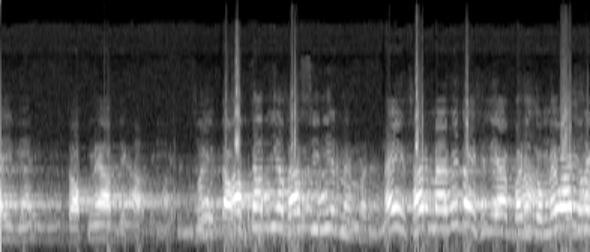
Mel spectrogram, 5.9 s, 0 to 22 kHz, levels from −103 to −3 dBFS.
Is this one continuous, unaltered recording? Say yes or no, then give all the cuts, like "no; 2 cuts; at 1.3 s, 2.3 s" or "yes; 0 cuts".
no; 1 cut; at 2.0 s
